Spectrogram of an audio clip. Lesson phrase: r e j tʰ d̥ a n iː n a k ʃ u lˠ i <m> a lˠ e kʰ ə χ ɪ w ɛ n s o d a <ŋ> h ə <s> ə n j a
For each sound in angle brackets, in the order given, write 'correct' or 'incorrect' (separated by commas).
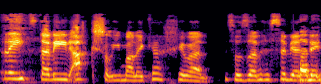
correct, incorrect, correct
